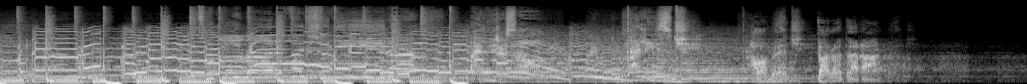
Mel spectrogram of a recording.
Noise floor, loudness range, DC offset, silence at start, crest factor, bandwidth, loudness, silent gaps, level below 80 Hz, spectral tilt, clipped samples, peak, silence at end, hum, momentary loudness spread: -45 dBFS; 6 LU; under 0.1%; 0 s; 12 dB; 17 kHz; -10 LUFS; none; -22 dBFS; -4.5 dB/octave; under 0.1%; 0 dBFS; 1.15 s; none; 7 LU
